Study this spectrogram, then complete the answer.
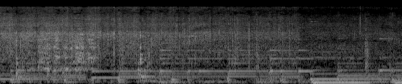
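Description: Masala with green chilies and a little chili powder sizzling and frying in a pan for palak paneer, with steady loud crackle and repeated scraping stir strokes, close up and without voices.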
